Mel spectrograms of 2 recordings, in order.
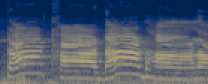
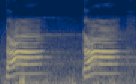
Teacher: से ऊपर वाले भाग को मूर्धा या मूर्धन्य कहते हैं और जब हम टा ठा ड ढ णा बोलते हैं तो हमारी जीभ टाल से ऊपर वाले भाग को छूती है · जब हम टा ठा डा ढाणा बोलते हैं तो हमारी जीभ ताल से ऊपर वाले भाग को छूती है। आप खुद बोल के देख लो, जब आप बोलोगे टा टा तो आपकी जीभ या ठा तो आपकी जीभ ऊपर जाके नीचे आएगी, तो आपकी जीभ मुंह के जिस भाग को स्पर्श कर रही है उसी को हम मूर्धा या मूर्धन्य कहते हैं।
